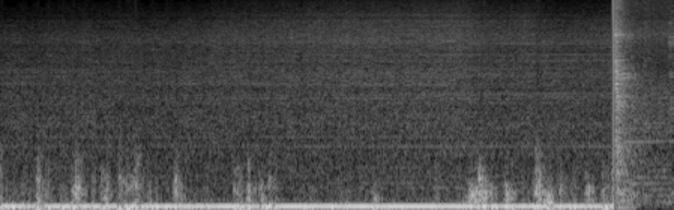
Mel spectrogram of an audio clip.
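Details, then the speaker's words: Newly installed three-wire replacement condenser fan motor on an AC condenser runs with a steady low electrical hum and windy gusts, then cuts off cleanly. A slight buzz is normal; grinding or loud noise would mean a bad motor. "And these always make a little tiny bit of a buzzing noise, but you'll know when it's bad. You'll hear the grinding and the loud noise."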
